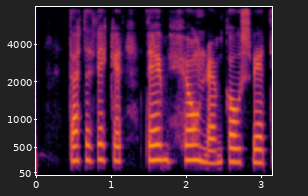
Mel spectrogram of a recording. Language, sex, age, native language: Icelandic, female, 11, Icelandic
